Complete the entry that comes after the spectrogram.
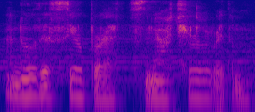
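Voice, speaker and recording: A woman leading a guided meditation in a soft, soothing voice, slipping at times into breathy whispers. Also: fairly low pitch, flat delivery, a little slow, faint music behind, low-quality recording.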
